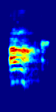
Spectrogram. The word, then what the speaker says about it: embark: Check করে নেই তো, এটা ইমবার্ক হওয়ার কথা না, এমবার্ক হবে, এটা আসলে একটু চেক করে নিই আমি।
